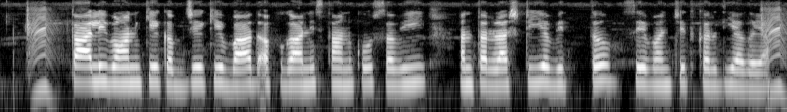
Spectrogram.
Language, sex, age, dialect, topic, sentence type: Hindi, female, 18-24, Kanauji Braj Bhasha, banking, statement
